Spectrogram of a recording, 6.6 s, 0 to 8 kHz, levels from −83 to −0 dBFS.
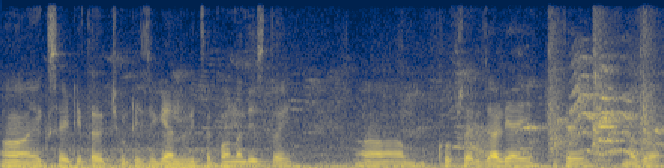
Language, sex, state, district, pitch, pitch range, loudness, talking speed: Marathi, male, Maharashtra, Pune, 120 Hz, 115-125 Hz, -16 LUFS, 135 wpm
